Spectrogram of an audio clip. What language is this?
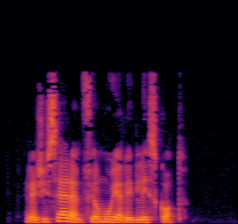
Czech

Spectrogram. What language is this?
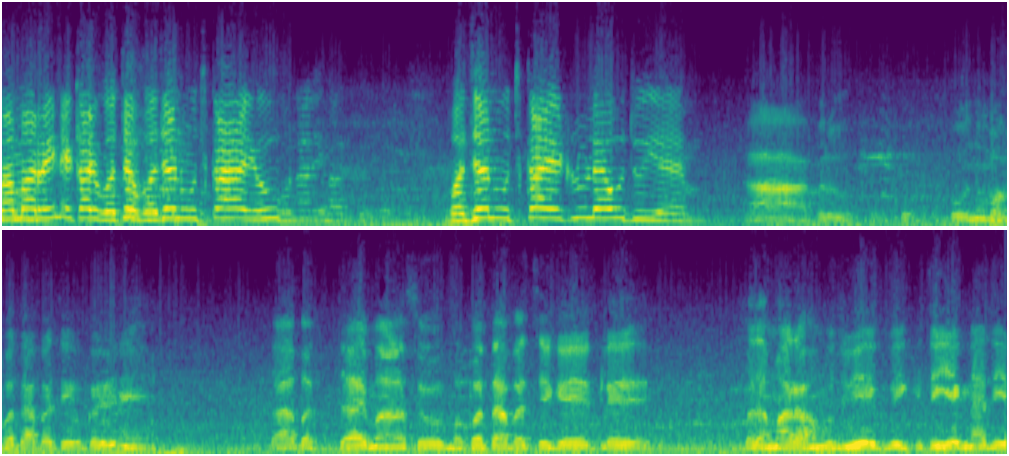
Gujarati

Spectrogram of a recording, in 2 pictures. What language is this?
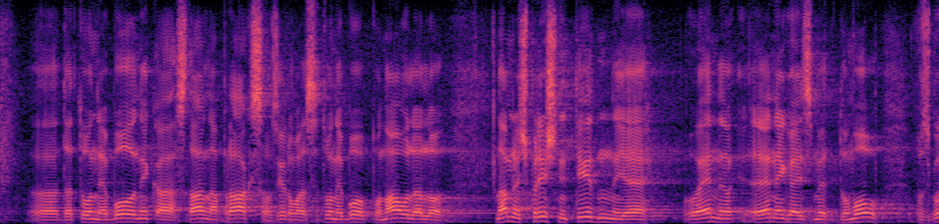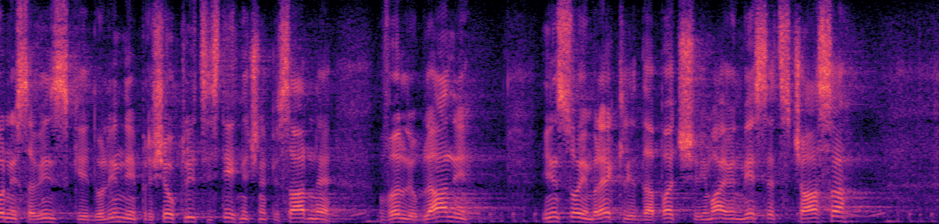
Slovenian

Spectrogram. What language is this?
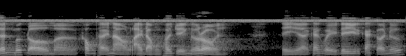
Vietnamese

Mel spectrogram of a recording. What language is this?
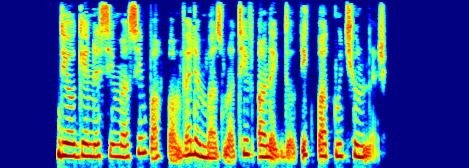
Armenian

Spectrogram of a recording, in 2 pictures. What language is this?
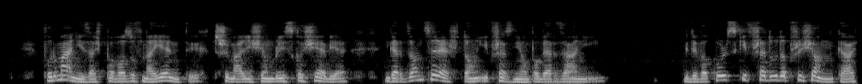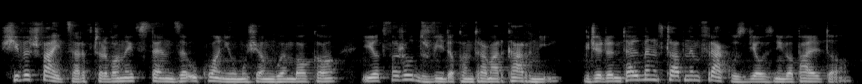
Polish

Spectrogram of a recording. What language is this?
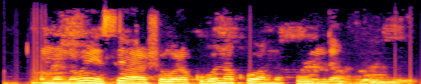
Kinyarwanda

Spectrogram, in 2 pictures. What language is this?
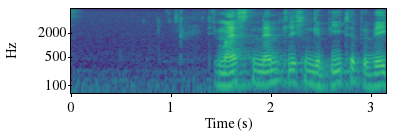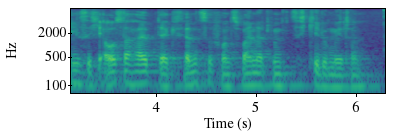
German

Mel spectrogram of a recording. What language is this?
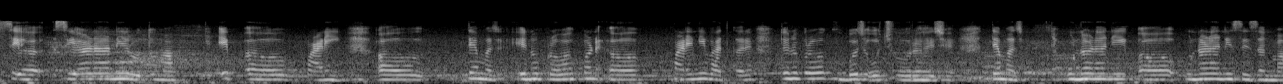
Gujarati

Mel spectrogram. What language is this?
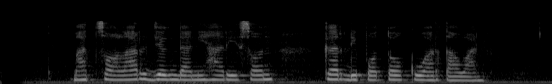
Sundanese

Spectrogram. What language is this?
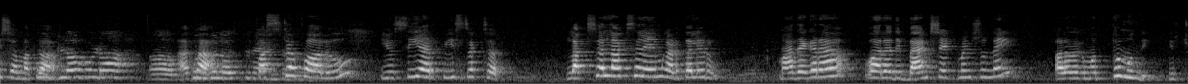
Telugu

